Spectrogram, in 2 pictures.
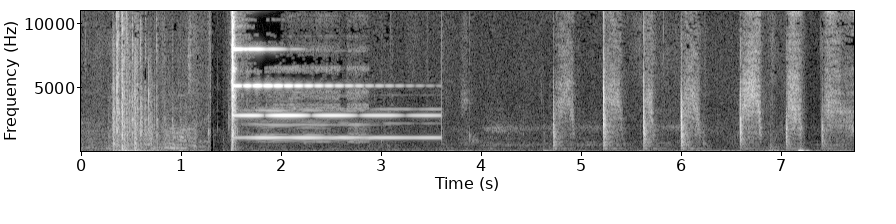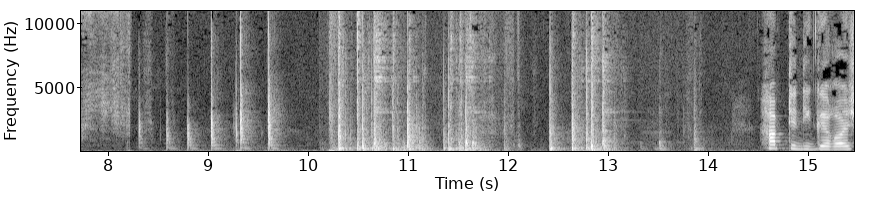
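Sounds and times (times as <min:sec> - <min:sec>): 
classroom stop bell ding: 0:01.5 - 0:03.6
chalk tapping and clicking on a classroom blackboard: 0:04.7 - 0:09.8
classroom chairs being shifted: 0:10.2 - 0:12.2
speech: 0:14.8 - 0:15.4.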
